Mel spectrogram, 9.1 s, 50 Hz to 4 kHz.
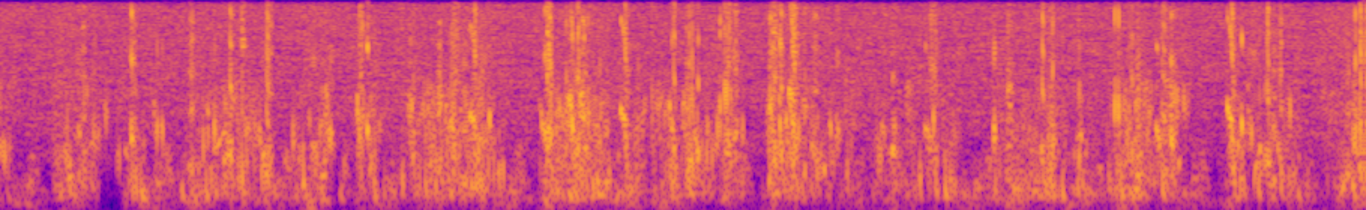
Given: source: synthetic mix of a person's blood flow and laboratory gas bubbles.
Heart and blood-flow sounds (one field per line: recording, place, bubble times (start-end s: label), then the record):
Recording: Doppler ultrasound of blood flow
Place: precordium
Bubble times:
0.00-0.14 s: bubbles
0.36-0.76 s: bubbles
0.78-1.15 s: bubbles
1.20-1.89 s: bubbles
1.94-2.62 s: bubbles
2.67-3.41 s: bubbles
3.58-5.00 s: bubbles
5.10-5.79 s: bubbles
5.81-6.44 s: bubbles
6.62-7.30 s: bubbles
7.38-7.96 s: bubbles
8.18-8.74 s: bubbles
8.81-9.11 s: bubbles
From the record:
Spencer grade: 4 (maximum detectable bubble signal sounding continuously throughout systole and diastole of every cardiac period, and overriding the amplitude of the normal cardiac signals)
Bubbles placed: anywhere in the cardiac cycle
